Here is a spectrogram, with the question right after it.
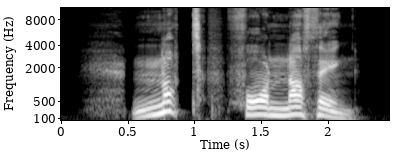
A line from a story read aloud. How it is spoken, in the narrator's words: said Demetrius angrily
